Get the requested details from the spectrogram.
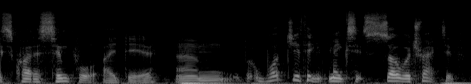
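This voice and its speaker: A man with a British accent speaks at a moderate pace with a fairly high pitch. His pitch swings very widely, and vocal fry comes through. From Britain. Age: 40s. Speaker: podcast host and language teacher. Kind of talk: casual interview. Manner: halting, many fillers.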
